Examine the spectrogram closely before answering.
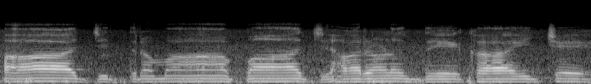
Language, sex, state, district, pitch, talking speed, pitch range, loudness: Gujarati, male, Gujarat, Gandhinagar, 130 Hz, 60 wpm, 125-135 Hz, -17 LUFS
